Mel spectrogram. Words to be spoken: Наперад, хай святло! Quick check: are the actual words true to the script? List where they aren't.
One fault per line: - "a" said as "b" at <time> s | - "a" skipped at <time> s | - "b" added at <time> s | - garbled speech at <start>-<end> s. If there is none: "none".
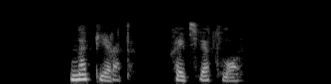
none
